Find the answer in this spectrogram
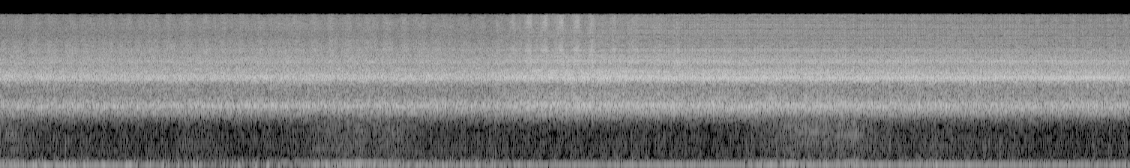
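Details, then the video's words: Cicadas buzzing continuously, the shrill drone swelling slightly louder midway and pulsing quickly, over a faint low hum. "Cicada sound"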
